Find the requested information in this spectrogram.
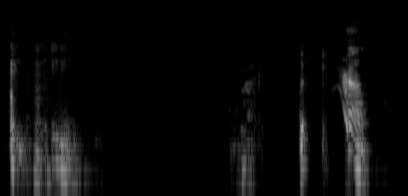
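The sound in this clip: A few short, sharp coughs and throat-clearing bursts, separated by silence, from someone with a nutshell caught in the throat after eating nuts.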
